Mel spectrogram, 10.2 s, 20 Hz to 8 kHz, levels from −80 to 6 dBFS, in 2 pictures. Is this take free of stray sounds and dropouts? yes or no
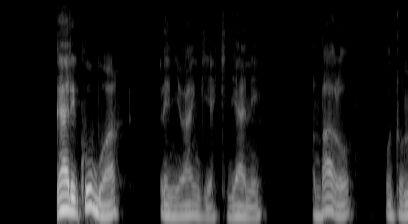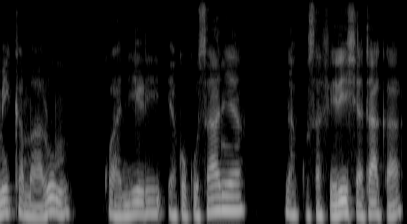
yes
